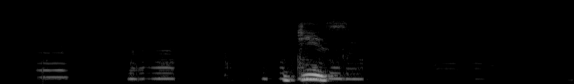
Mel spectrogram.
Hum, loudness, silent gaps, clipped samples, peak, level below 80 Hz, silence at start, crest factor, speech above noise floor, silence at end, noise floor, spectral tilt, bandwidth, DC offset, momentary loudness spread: none; -33 LUFS; none; under 0.1%; -18 dBFS; -86 dBFS; 0.4 s; 22 dB; over 55 dB; 2.1 s; under -90 dBFS; -6.5 dB/octave; 9 kHz; under 0.1%; 25 LU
